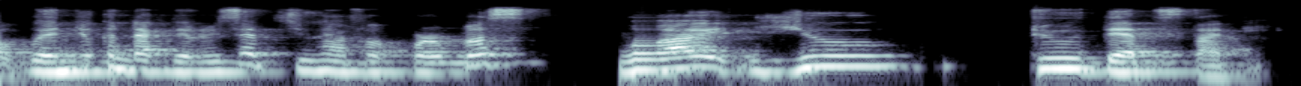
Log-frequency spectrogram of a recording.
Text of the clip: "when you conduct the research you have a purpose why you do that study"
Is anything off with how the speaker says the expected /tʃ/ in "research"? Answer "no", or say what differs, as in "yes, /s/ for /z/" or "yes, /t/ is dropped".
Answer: yes, /s/ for /tʃ/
